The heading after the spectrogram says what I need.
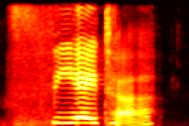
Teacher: the tip comes very close to the upper teeth when you're making it voiceless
